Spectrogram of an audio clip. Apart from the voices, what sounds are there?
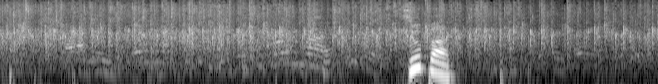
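audience applause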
